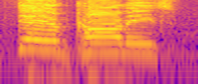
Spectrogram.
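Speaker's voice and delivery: high, loud, drawn-out exasperation; yelled curse. Real, not acted. Cursing the commies before bed, yelling. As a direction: yell it slowly at the culprits. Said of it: "I'm gonna yell".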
